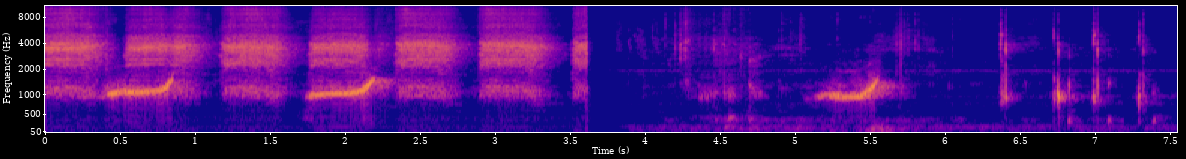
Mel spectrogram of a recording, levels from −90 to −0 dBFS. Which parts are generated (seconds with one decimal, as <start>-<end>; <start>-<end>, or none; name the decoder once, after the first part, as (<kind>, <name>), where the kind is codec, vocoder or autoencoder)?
0.0-7.5 (vocoder, WaveNeXt)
